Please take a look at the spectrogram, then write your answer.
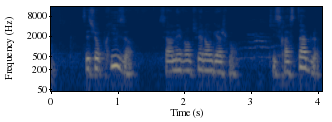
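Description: A cat meows a few times, faint and brief, beneath steady French speech from a woman.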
